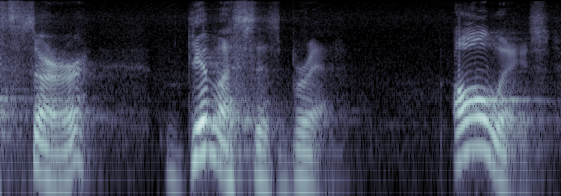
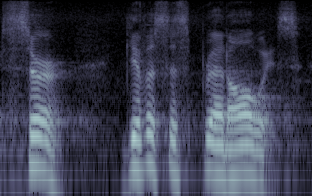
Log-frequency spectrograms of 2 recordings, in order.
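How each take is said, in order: First: It is said in a sarcastic, mocking tone. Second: It is said in a sincere, respectful tone. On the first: The speakers mock the one they address. The speaker calls it right. "They were saying it sarcastically" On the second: The speakers respectfully ask for the bread. The speaker calls it wrong. "They weren't saying"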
